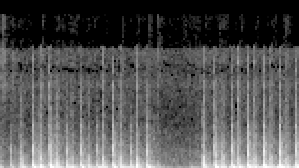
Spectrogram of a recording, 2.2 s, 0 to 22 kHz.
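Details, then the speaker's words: 2017 Ford F150 5.0 with Roush cold air intake under moderate-heavy acceleration: quick hollow plastic tapping, about eight knocks a second, as the loose-fitting factory inlet duct (about 1/8 inch gap) rattles against the Roush air box. "but this rattles like crazy. And the rattle is coming from the piece that goes into here, and it's hitting the plastic of the air box."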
